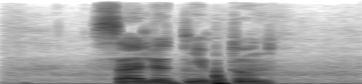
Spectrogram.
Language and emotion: Russian, neutral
